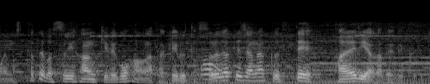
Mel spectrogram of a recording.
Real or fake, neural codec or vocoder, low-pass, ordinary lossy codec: real; none; none; none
